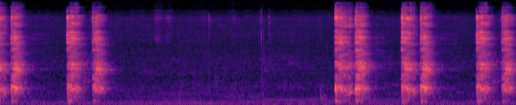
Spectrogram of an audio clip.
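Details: Little girl with the flu gives about nine harsh, forceful coughs in short clusters with quiet pauses; cough due to influenza.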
